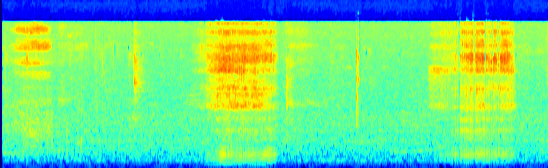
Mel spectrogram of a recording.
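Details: Old man sleeping: two rough, fluttering snores on in-breaths a few seconds apart, quiet breathing between; snoring.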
